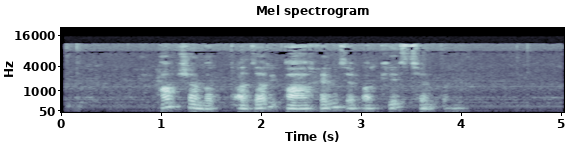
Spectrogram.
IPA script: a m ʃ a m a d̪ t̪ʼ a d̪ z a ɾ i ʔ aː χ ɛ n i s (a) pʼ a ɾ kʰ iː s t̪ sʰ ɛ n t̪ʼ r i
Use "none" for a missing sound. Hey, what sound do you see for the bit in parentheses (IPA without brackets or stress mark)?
ɛ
